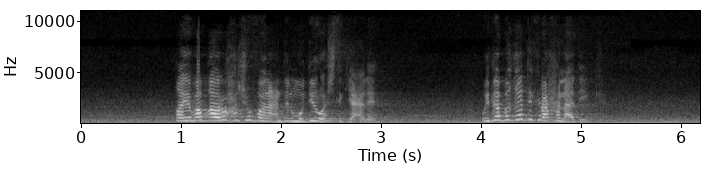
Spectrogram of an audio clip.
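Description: A woman speaks firmly nearby.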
